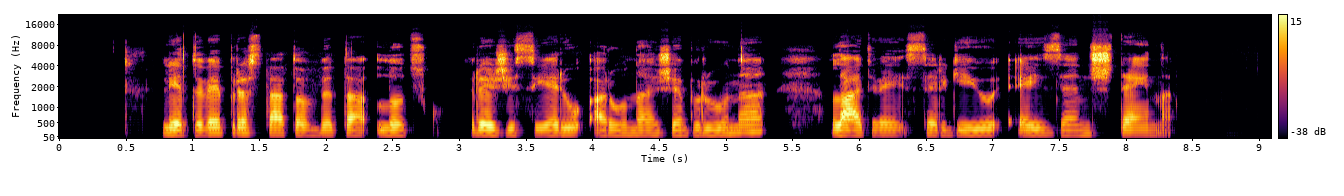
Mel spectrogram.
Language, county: Lithuanian, Marijampolė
